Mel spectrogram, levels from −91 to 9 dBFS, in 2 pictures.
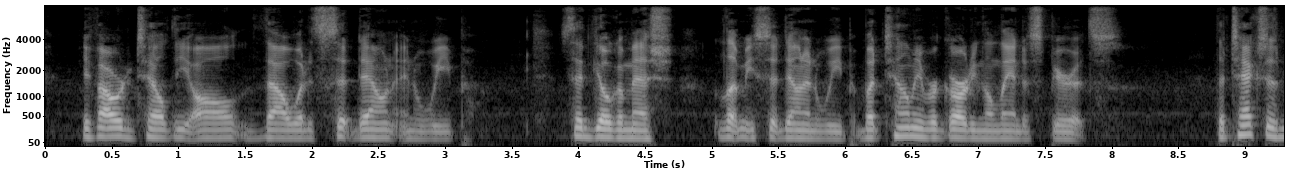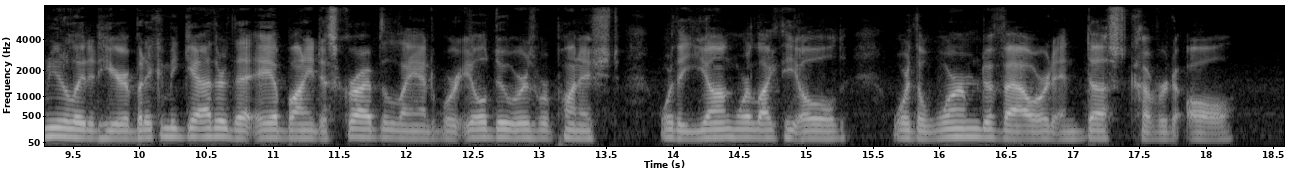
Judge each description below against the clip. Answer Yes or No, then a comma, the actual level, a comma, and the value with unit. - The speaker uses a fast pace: Yes, fast, 210 wpm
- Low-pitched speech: Yes, low, 120 Hz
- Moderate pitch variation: No, narrow, 2.0 semitones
